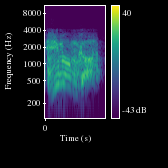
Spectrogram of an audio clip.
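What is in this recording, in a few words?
Serbian player killed enemy mood low; War Thunder; speech srb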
